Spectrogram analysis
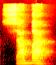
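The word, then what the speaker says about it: שבת: Yang pertama syabat ya, sabat. Sabat ya. Sya ba tambah T, bacanya Sabat.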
